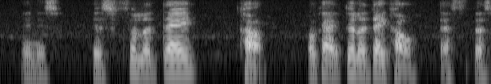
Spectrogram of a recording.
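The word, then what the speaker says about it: Philadanco: the philadelphia company and this is philadelphia okay villa deco that's that's how it's pronounced although dolores didn't get to have a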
